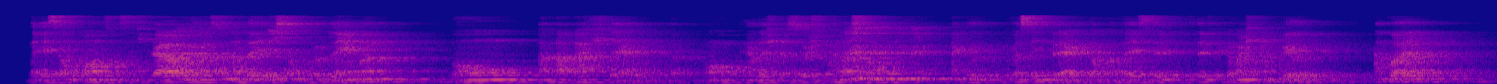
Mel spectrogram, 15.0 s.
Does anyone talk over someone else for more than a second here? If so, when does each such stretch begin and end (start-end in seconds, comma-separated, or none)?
1.7-3.0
